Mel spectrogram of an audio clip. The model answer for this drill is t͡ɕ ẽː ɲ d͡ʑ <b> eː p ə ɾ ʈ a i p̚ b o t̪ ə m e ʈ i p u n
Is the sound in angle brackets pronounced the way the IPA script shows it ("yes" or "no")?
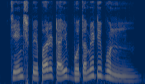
no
